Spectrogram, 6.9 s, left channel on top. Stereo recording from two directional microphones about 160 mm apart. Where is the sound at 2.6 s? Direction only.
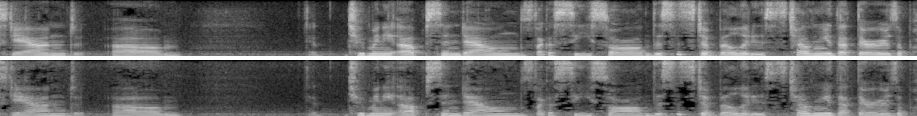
25° left (ahead or behind).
